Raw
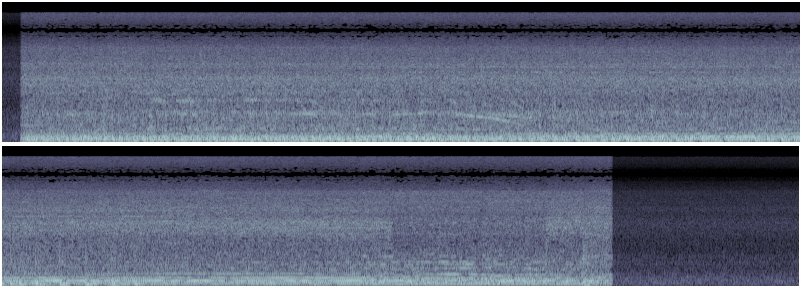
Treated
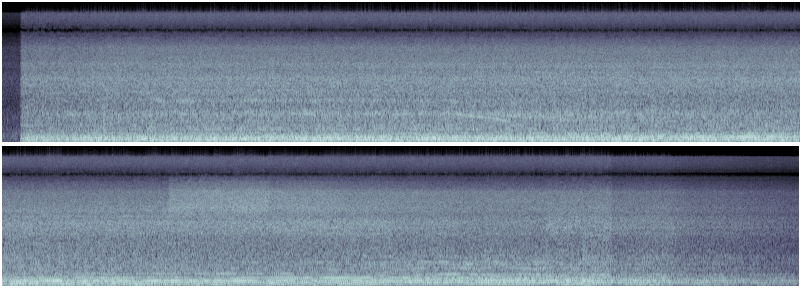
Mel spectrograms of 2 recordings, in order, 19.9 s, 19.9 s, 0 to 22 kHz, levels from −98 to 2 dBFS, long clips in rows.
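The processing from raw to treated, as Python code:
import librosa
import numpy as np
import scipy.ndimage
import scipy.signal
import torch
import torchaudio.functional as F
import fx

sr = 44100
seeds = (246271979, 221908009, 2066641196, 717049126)

y = fx.band_shelf(x, sr, hz=5600.0, db=8.0, octaves=1.7, at=(12.06, 13.32))
y = fx.echo_diffused(y, sr, ms=823, feedback_pct=57, wet_db=-3.0)
y = fx.doppler_dist(y, sr, depth_ms=0.13)
y = y * librosa.db_to_amplitude(6.0)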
